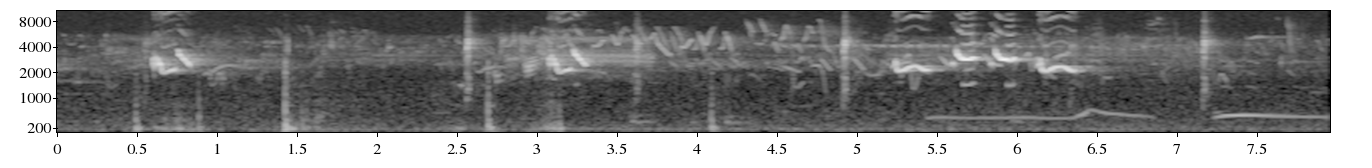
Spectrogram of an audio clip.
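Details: Baltimore Oriole recorded from 55 feet away in a comparison of shotgun, small parabolic and large parabolic microphones; rich whistled notes in short slurred phrases, clustered near the end, with sharp clicks and a faint low steady tone.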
